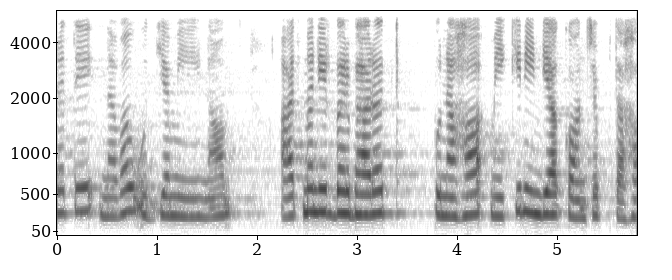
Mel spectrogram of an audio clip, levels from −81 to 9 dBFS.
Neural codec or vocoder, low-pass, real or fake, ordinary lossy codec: none; 5.4 kHz; real; none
